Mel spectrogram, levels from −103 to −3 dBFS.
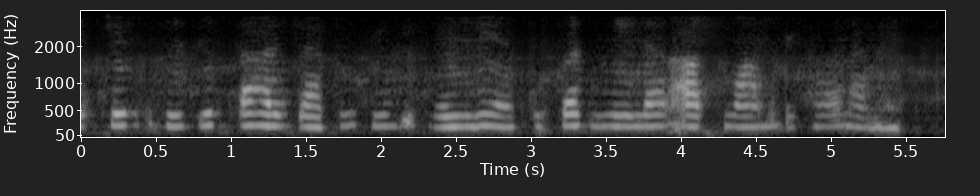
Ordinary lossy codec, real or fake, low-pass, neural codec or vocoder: none; fake; 3.6 kHz; codec, 24 kHz, 1.2 kbps, DualCodec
